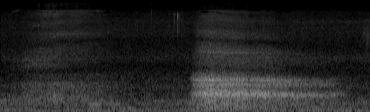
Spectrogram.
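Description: A single deep breath drawn in slowly and audibly near the microphone, faint and airy, rising about halfway through and trailing off, with no voices.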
